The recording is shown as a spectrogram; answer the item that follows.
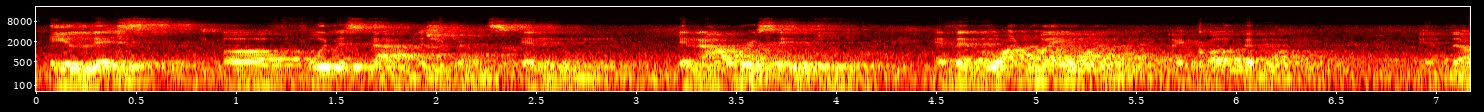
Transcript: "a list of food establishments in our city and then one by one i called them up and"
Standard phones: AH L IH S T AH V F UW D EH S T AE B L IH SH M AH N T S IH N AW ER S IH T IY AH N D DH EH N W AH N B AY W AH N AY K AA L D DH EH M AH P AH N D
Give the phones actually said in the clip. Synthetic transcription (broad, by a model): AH L IH S T AH V F UW D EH S T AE B L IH SH M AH N T S IH N AW ER S IH T IY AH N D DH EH N W AH N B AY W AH N AY K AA L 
